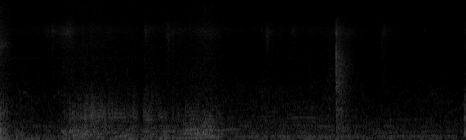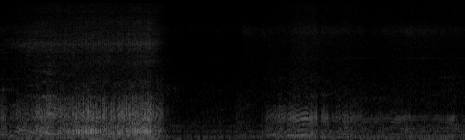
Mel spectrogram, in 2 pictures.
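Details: Snoring from a sleeping pug called Archie: three rasping snores spaced several seconds apart, the middle one loudest and harshest with a hissing edge, separated by quiet low breathing and a brief click.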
